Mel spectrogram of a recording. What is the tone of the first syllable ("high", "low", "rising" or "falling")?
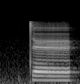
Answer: low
